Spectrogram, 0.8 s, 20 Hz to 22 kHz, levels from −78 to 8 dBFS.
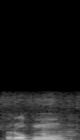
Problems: constant background noise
